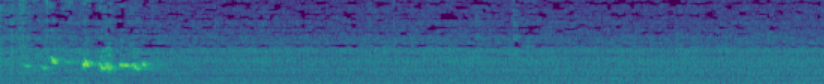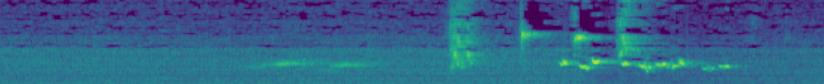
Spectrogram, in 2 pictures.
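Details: Pet bulbul's error-free song, recorded as a tutor for fledglings: an opening warbled phrase, a long pause, a soft whistle, sharp clicks, then a lively string of rapid, fluty notes.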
